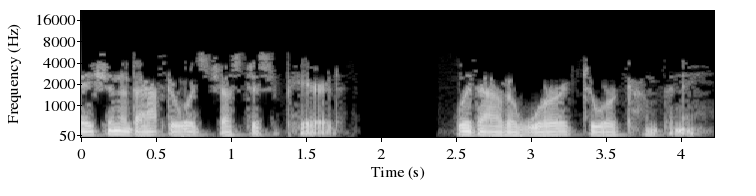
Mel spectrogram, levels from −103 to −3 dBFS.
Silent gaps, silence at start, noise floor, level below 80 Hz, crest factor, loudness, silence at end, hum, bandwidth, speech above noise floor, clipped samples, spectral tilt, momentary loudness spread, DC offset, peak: 1.86-2.37 s; 0 s; under -90 dBFS; -40 dBFS; 18 dB; -20 LUFS; 0.1 s; none; 5.8 kHz; over 70 dB; under 0.1%; -7 dB/octave; 9 LU; under 0.1%; -2 dBFS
